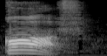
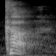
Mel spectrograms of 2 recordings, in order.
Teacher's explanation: make the sound from deep inside your throat, a little bit deeper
